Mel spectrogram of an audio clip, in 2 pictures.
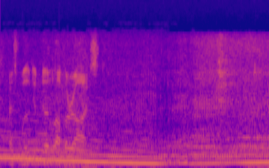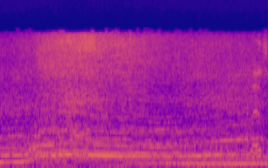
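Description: A racing motorcycle in the Classic TT lightweight race roars loudly past on the road course, its engine note sweeping down in pitch and then climbing again as it accelerates, with a commentator talking over it.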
